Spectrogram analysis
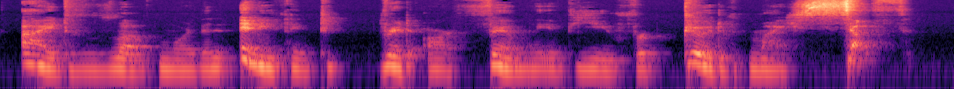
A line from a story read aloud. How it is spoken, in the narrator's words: Bella snapped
